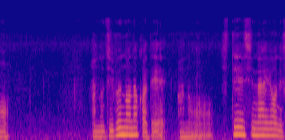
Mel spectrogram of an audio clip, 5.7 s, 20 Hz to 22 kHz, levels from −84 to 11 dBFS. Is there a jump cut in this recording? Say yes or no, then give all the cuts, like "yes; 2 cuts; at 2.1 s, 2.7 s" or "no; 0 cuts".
yes; 2 cuts; at 3.4 s, 4.3 s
